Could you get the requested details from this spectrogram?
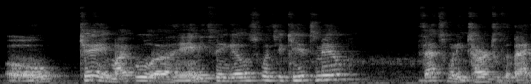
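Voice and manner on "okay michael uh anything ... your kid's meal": rising, awkward politeness. A narrator's reading. Worker taking Michael's kid's meal order, awkward. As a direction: say it awkwardly, pitch climbing as you go. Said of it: "said in an awkward voice".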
